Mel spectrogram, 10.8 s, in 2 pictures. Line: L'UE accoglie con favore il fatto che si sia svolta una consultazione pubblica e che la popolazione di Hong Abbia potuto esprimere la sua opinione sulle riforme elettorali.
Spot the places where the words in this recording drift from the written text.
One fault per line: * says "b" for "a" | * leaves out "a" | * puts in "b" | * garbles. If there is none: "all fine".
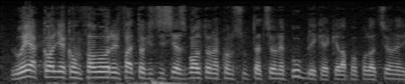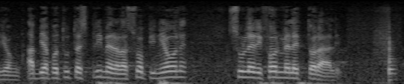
all fine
